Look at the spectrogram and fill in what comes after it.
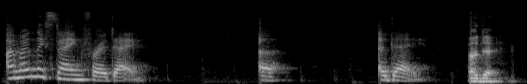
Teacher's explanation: since most of the time these articles are unstressed the vowel sound reduces to become the schwa sound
